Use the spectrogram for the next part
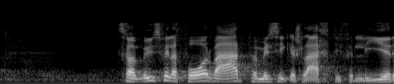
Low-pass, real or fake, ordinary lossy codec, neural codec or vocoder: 7.2 kHz; real; none; none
